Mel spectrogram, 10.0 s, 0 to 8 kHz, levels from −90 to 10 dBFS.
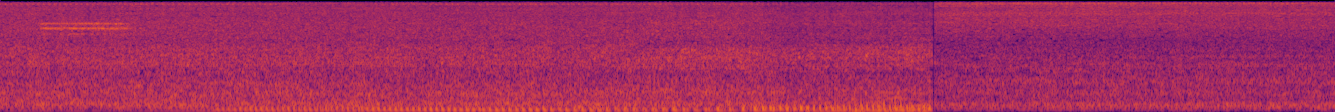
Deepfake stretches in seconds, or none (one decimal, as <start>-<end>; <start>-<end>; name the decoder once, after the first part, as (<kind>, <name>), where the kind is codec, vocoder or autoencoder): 5.8-7.0 (vocoder, Vocos)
